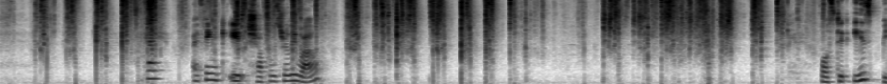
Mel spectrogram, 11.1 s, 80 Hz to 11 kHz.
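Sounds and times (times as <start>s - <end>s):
cards being shuffled: 0.4s - 10.4s.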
